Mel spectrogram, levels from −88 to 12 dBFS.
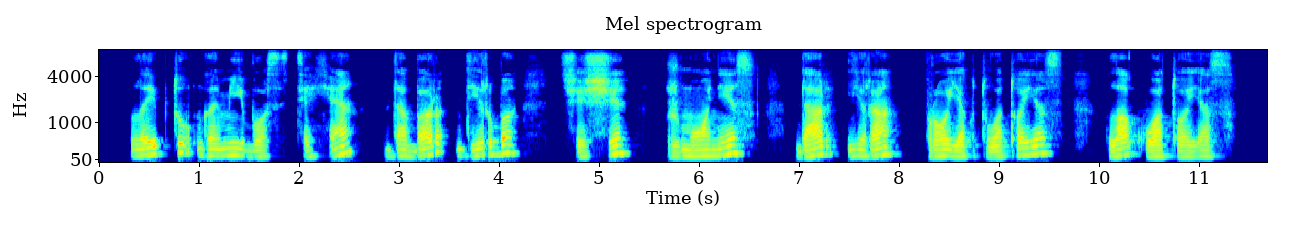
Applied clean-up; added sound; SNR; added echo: none; none; none; none.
